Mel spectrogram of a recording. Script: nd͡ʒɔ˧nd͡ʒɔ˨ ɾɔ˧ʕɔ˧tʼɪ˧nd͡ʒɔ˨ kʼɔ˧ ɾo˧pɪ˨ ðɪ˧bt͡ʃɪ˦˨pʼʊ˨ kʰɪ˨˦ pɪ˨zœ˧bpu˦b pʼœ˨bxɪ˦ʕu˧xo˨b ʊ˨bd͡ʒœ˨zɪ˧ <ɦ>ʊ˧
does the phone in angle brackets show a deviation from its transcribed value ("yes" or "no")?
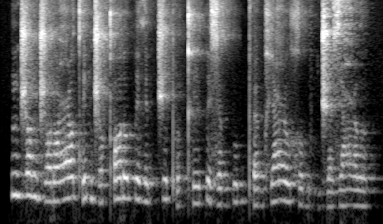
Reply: yes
